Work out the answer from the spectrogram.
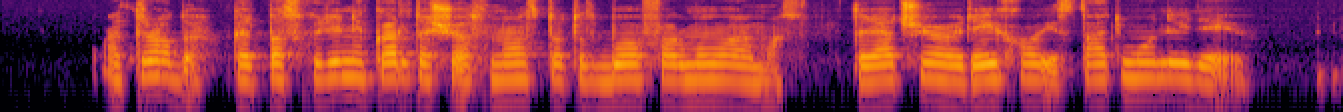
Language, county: Lithuanian, Vilnius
